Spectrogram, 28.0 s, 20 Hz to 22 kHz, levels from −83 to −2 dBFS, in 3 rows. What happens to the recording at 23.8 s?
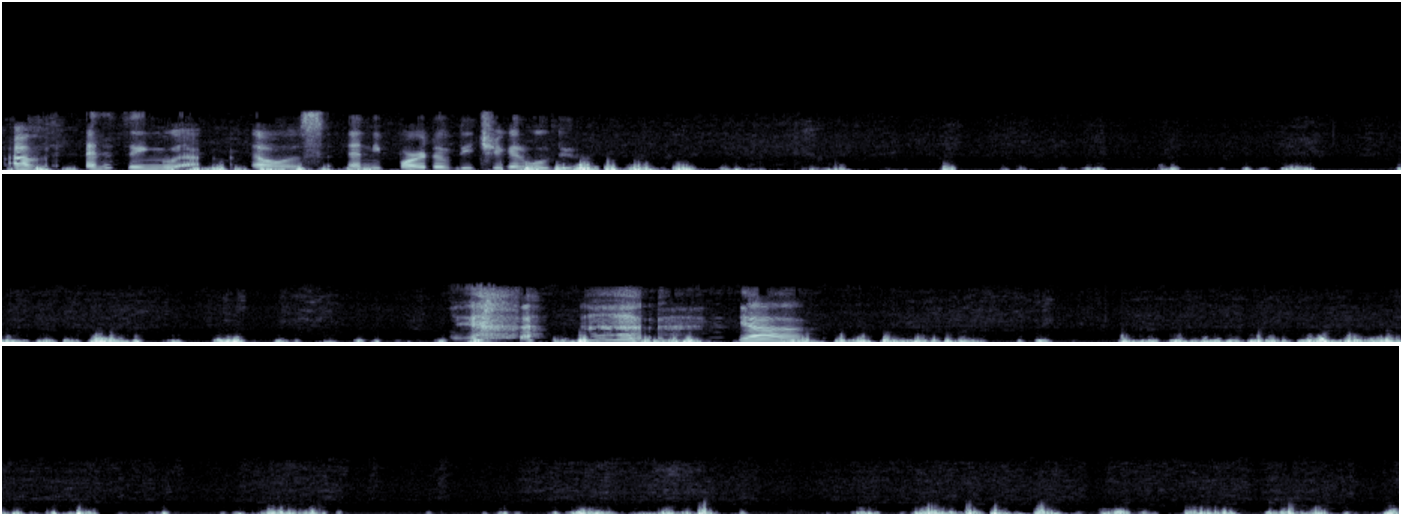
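Nothing goes wrong at 23.8 s: the speech carries on intact through the Bluetooth mSBC headset path, with no dropout, glitch or other fault at that moment.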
